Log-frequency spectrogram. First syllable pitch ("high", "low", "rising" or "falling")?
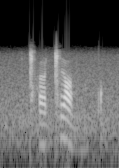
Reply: low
